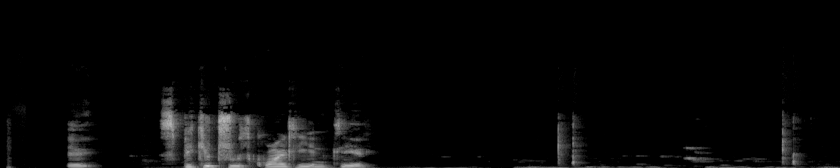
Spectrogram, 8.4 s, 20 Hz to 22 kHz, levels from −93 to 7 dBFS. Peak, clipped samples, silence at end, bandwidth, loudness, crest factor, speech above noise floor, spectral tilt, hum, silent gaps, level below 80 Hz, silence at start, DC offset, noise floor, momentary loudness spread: -12 dBFS; under 0.1%; 0.45 s; 10.5 kHz; -30 LUFS; 24 dB; 50 dB; -2.5 dB/octave; none; 1.03-1.26 s; -74 dBFS; 0.65 s; under 0.1%; -81 dBFS; 26 LU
